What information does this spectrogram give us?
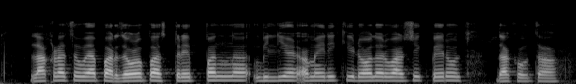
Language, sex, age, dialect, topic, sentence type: Marathi, male, 18-24, Southern Konkan, agriculture, statement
